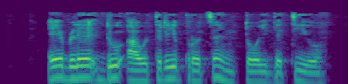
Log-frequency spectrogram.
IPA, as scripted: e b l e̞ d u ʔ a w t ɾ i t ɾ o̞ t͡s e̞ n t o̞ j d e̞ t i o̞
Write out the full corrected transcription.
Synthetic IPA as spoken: e b l e̞ d u ʔ a w t ɾ i p ɾ o̞ t͡s e̞ n t o̞ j d e̞ t i o̞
